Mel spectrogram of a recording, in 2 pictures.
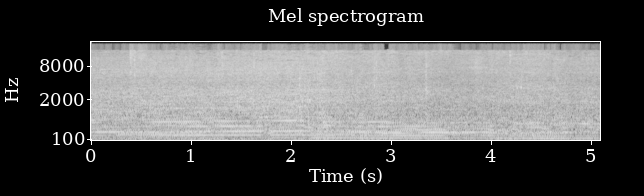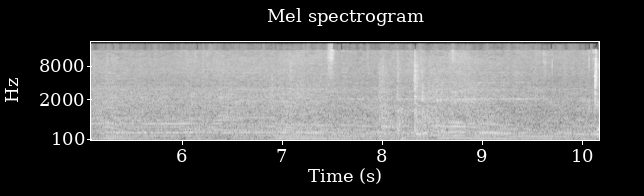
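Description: Race car engine in the GTR2 racing game at the 1966 Daytona 24 Hours, downshifting to first gear: a steady loud engine drone with shifting harmonic tones and a brief rev change, continuous without speech.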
